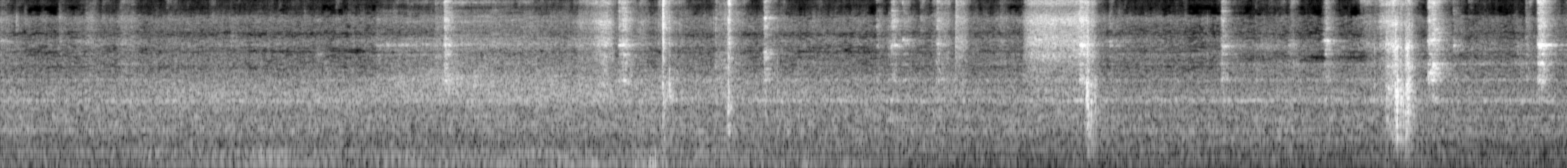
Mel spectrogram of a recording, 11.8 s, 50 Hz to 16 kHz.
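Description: Canon LBP6300dn laser printer running, with a low mechanical hum through the first half, then several short sharp clicks and knocks.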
